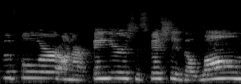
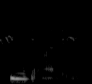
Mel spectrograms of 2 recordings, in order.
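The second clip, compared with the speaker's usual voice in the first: quick whisper to herself; softer, whispered side remark; whispered aside; 10 dB quieter, much faster than usual. Real, not acted. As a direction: drop to a whisper mid-demo. Aside while handling chicks.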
